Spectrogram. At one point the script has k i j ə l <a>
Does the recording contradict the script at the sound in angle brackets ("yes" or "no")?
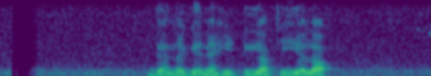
no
